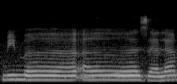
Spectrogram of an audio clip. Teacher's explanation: میم کے ساتھ الف اور مد ہے تو یہاں پر 3 سے 4 الف کی مقدار میم کو کھینچ کے پڑھیں گے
